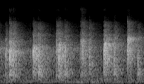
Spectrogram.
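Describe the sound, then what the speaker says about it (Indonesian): A group of people clapping in unison during a classroom group counseling session, six or so sharp, evenly spaced claps, close and loud, with no talking. "Tepuk tangan untuk kita semua."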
